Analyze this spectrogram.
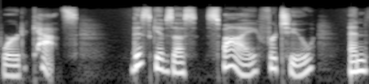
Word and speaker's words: zwei: This gives us zwei for two and zehn for 10.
